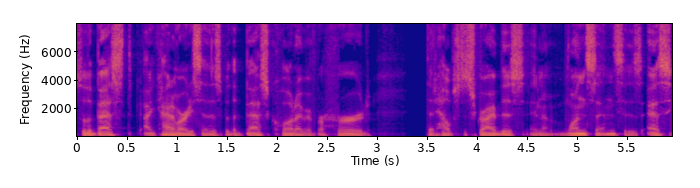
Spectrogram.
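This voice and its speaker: A raspy, very deep male voice at a very fast pace, with ordinary pitch variation, dry and close with no echo, on a very clean recording with a silent background. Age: 30s. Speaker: podcast host, content creator. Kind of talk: solo podcast monologue, tutorial.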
